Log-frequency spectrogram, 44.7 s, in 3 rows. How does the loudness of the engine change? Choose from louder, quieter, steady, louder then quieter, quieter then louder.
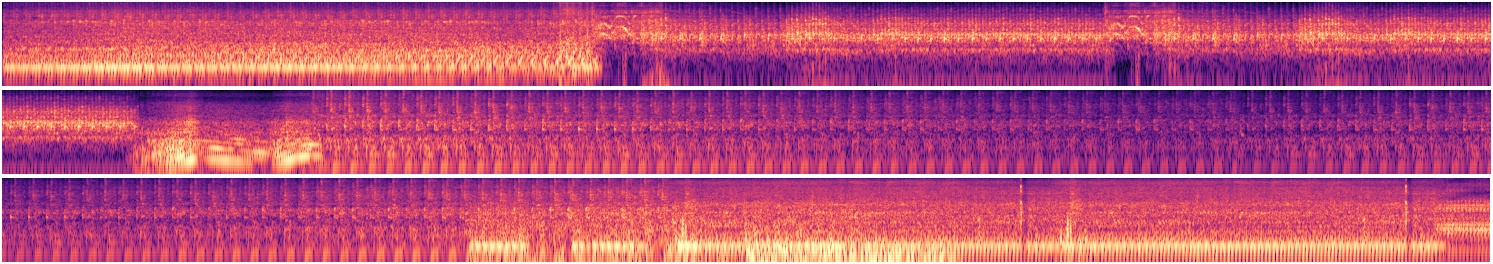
quieter then louder.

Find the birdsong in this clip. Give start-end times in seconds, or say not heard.
not heard.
